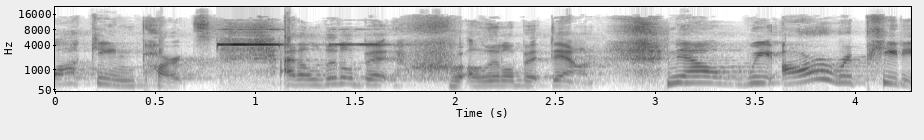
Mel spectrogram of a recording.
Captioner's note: timer beeps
